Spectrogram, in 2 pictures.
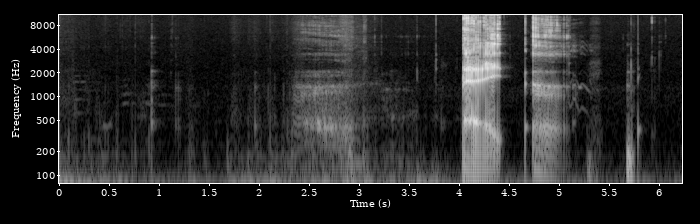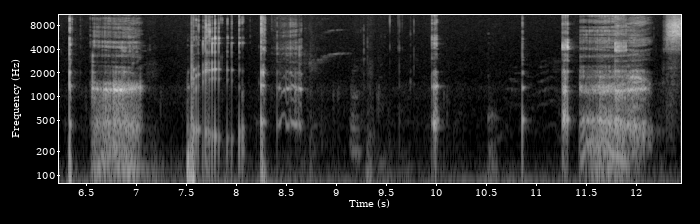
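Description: Series of loud, drawn-out voiced belches shaped into letter sounds, with short gaps between them; deliberate burping.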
